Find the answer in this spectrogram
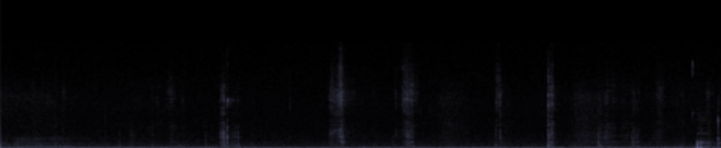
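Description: A handful of light taps and paper handling as a sheet of copper cardstock is tapped against paper to knock loose copper embossing powder off the stamped image.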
